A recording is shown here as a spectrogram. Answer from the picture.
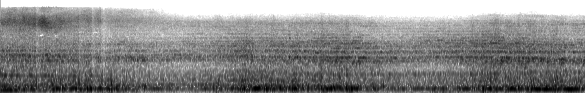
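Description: Passenger coaches of a passing electric-hauled train rolling by close to the platform: steady wheel-on-rail rolling noise with a steady low tone underneath.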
